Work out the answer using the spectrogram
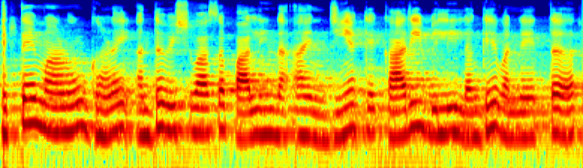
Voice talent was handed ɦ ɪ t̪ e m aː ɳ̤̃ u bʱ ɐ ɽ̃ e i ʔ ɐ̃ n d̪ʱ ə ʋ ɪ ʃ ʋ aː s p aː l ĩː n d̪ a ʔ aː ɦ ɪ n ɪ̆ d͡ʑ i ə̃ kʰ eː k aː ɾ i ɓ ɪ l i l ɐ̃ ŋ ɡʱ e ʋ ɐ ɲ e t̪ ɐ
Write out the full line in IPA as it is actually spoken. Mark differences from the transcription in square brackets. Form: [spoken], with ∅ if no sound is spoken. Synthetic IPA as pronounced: ɦ ɪ t̪ e m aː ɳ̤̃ u [ɡʱ] ɐ ɽ̃ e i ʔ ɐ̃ n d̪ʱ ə ʋ ɪ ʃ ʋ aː s p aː l ĩː n d̪ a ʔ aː ɦ ɪ n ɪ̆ d͡ʑ [iː] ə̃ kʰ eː k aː ɾ i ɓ ɪ l i l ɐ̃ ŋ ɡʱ e ʋ ɐ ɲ e t̪ ɐ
